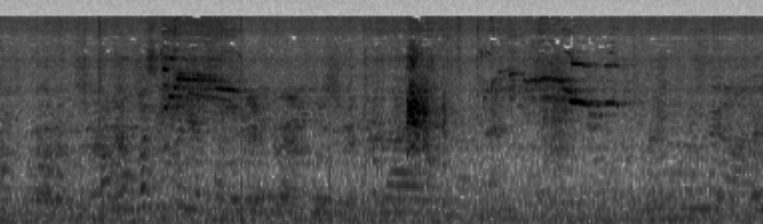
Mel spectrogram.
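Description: Seagulls cry outdoors.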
